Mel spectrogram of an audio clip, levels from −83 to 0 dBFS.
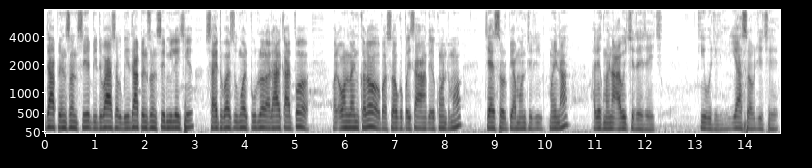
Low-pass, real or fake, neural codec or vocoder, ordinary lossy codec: none; fake; codec, 16 kHz, 8 kbps, FreqCodec, larger model; none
